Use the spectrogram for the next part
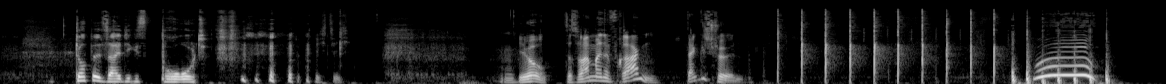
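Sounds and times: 
speech: 0.8s - 3.5s, 5.1s - 7.6s
laughter: 2.2s - 3.4s
applause: 7.8s - 10.7s.

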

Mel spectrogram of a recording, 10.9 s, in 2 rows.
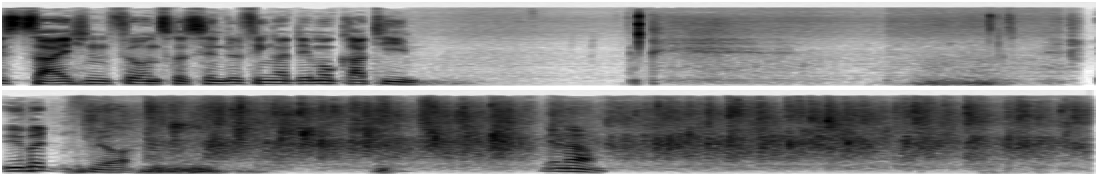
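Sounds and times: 
speech: 0.0s - 2.3s, 5.5s - 6.8s, 8.2s - 8.6s
audience applause: 5.9s - 10.9s.

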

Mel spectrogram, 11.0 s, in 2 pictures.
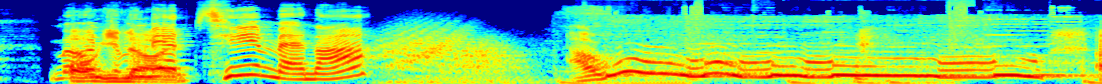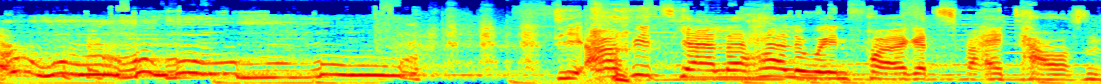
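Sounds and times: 
speech: 0.2s - 2.1s, 2.8s - 4.3s, 5.5s - 6.4s, 8.3s - 11.0s
person imitating a small dog howling: 2.9s - 7.6s.

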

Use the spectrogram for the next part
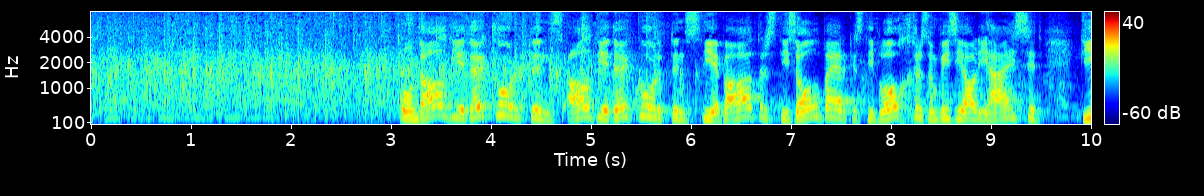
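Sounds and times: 
audience applause at a political party gathering: 0.0s - 6.4s
speech: 3.1s - 9.9s.

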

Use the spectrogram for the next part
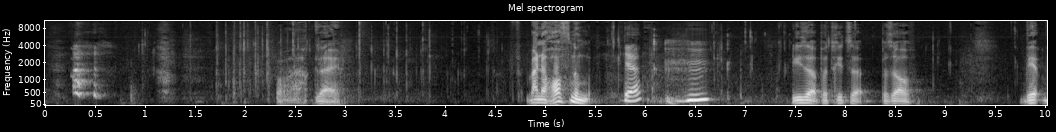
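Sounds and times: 
person giggling: 0.2s - 0.8s
snack bag crinkling while eating: 0.9s - 7.6s, 8.8s - 9.8s
speech: 2.3s - 3.1s, 4.8s - 6.8s, 7.5s - 8.8s, 9.8s - 10.0s.

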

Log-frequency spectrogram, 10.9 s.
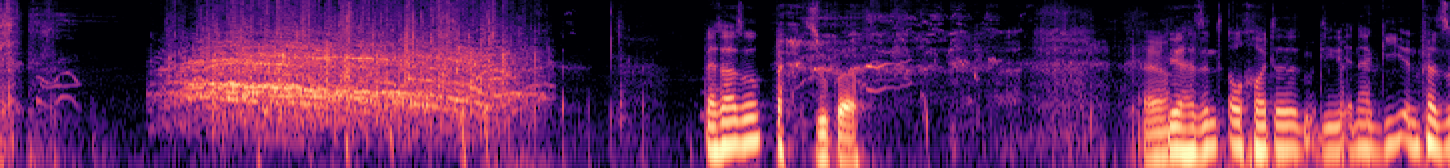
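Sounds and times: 
played-in applause: 1.1s - 4.2s
crowd cheering: 1.1s - 4.3s
laughter: 3.3s - 4.4s, 5.8s - 8.2s
speech: 5.3s - 6.6s, 8.6s - 10.8s.

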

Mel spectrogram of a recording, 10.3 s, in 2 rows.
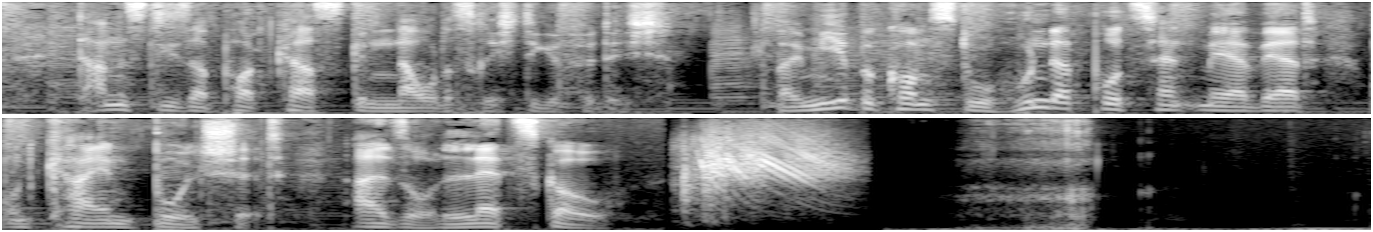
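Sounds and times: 
speech: 0.3s - 7.5s
hearty sip of coffee: 8.6s - 9.5s.

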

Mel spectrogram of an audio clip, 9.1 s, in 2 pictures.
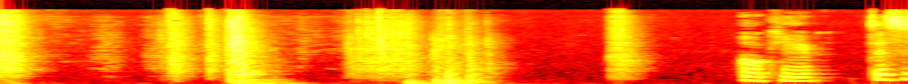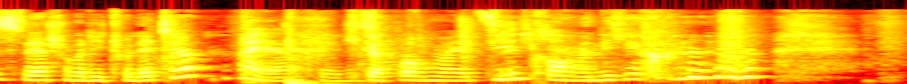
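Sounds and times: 
door clunking and rattling as it is opened: 1.1s - 2.6s
speech: 3.7s - 8.7s.

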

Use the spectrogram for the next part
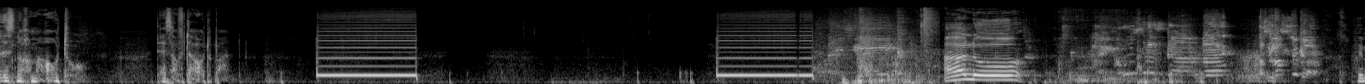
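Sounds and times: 
speech: 0.0s - 0.8s, 1.6s - 2.4s, 9.4s - 10.8s, 12.6s - 13.6s
telephone ringing tone during outgoing call: 3.2s - 4.2s, 7.2s - 9.0s.

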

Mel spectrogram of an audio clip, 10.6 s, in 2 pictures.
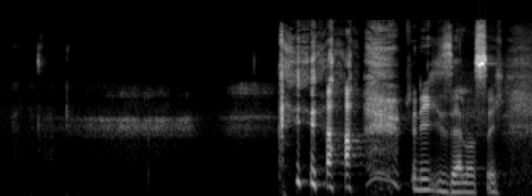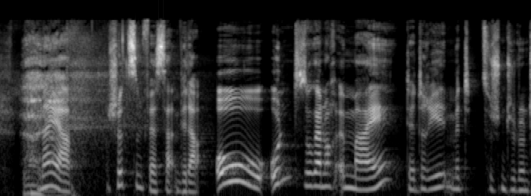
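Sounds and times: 
speech: 3.0s - 10.6s
loud snoring from a phone video: 5.6s - 6.4s.

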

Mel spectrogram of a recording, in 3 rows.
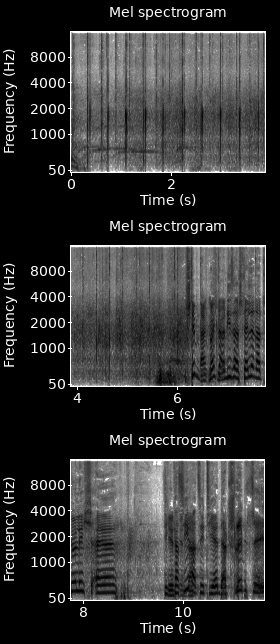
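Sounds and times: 
audience applause: 0.0s - 7.7s
speech: 6.3s - 8.8s, 9.6s - 11.6s.

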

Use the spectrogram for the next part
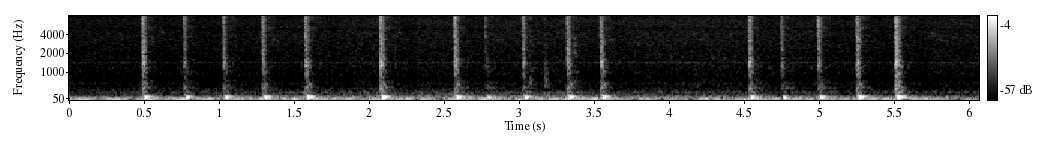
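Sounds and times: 
knocking out a children's song rhythm: 0.4s - 3.8s, 4.5s - 5.8s.

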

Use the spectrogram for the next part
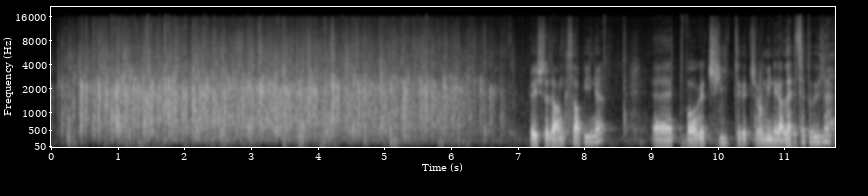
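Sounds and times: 
live audience applause: 0.0s - 7.1s
speech: 7.2s - 8.4s, 9.0s - 11.7s.

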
